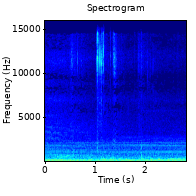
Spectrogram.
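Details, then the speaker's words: Home A/C outdoor unit, fan and compressor not running: low steady electrical hum with nothing spinning, fan starts only when pushed with a stick; bad dual run capacitor, replaced. "As you can see it starting to run because I gave the fan a push This means the startup capacitor is gone (dead)"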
